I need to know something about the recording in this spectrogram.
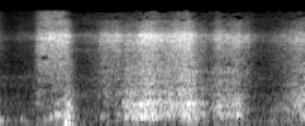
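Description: Two scraping, rubbing strokes from a package box being handled, a short one followed by a longer one lasting nearly a second.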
